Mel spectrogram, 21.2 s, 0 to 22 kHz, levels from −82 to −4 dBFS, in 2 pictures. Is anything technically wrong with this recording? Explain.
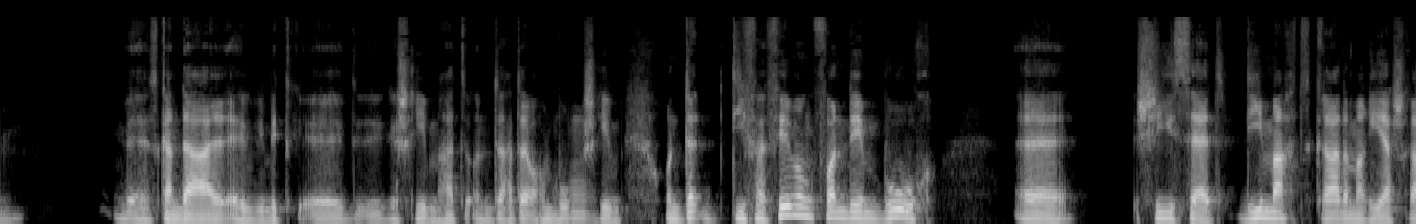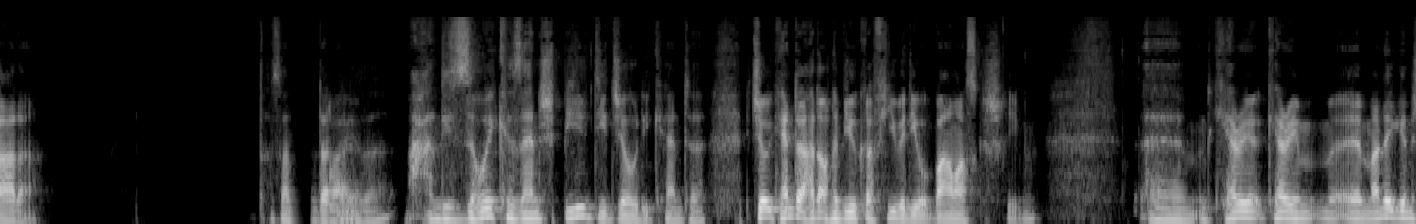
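Yes. The speech has four kinds of network playback fault, all between about 12.8 and 17.8 seconds.

Call audio freeze, 12.79 to 12.98 s: the sound stalls, with the last moment stretched into a fading buzz and about 60 ms of silence before the speech picks up where it left off. The likely cause is delayed packets that let the jitter buffer run dry, so 158 ms of filler was inserted while nothing was lost.

Skip ahead, 13.07 to 13.12 s: playback jumps forward, with roughly 70 ms of speech gone and only a 14 ms bridge joining the two sides. Audio that had already queued up was discarded, which cut the delay by about 50 ms.

Jitter buffer slow-down, 13.49 to 14.15 s: the speech drags to 93% speed at unchanged pitch, with sounds drawn out. The receiver repeated individual pitch periods to add 55 ms and rebuild its reserve of buffered audio.

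Jitter buffer speed-up, 15.67 to 15.81 s and 16.33 to 17.84 s: the speech sounds hurried at the same pitch. The first burst runs at 132% and removes roughly 50 ms. The longer stretch runs at 107% and removes about 100 ms. In both, the receiver was trimming short pitch-period pieces to drain a backlog of buffered audio.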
